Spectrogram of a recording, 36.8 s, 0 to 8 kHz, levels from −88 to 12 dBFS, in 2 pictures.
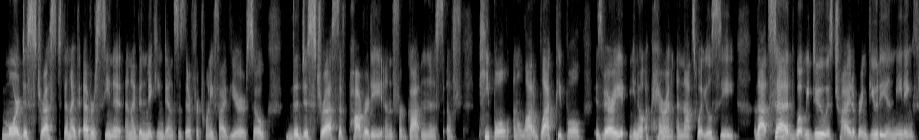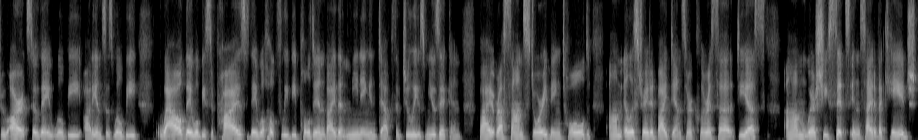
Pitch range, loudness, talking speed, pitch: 155-175 Hz, -21 LUFS, 165 wpm, 165 Hz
